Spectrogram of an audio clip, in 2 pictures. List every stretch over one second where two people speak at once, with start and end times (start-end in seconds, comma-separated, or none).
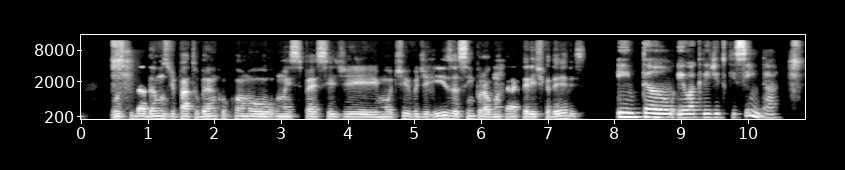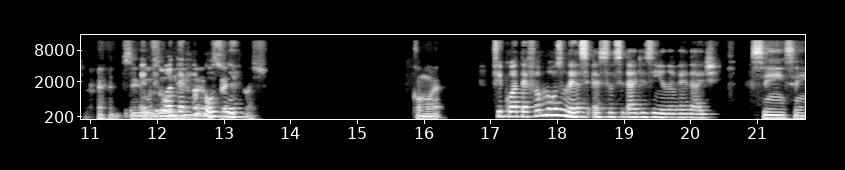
11.7-13.4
